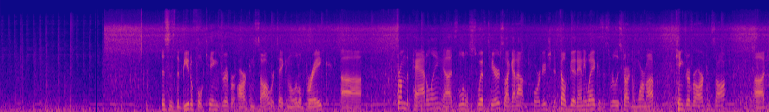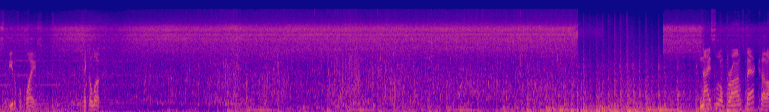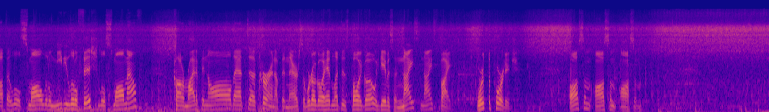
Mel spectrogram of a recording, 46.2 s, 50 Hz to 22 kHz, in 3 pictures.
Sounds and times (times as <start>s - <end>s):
Speech: 3.2s - 7.3s, 7.9s - 16.2s, 17.0s - 17.5s, 29.4s - 33.6s, 34.2s - 41.2s, 42.1s - 43.6s.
